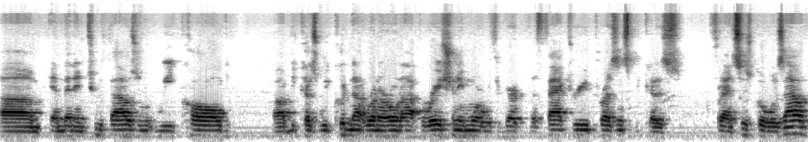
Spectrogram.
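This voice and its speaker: A man at a medium pitch, fairly quick pace and monotone, flat intonation, with a dark, mellow tone. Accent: Chicago. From US Midwest, Chicago. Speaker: cigar maker and master blender. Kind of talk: interview. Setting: live online broadcast.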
